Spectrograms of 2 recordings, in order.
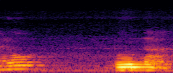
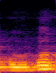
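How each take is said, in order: First: The word ends with an a vowel. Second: The word ends with a u vowel. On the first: The word is the object of the verb. "bisa dibaca nu nuna" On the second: The word is the subject of the sentence. "Bisa dibaca nunu"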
